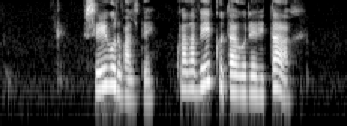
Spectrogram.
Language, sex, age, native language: Icelandic, female, 50-59, Icelandic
